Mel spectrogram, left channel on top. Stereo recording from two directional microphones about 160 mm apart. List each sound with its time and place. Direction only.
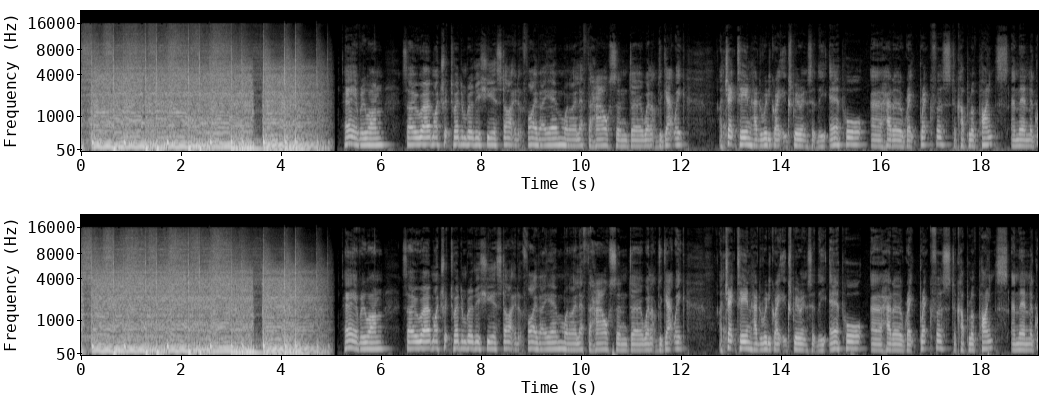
0.2 s music: centre (ahead or behind)
5.2 s speech: 30° right (ahead or behind)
